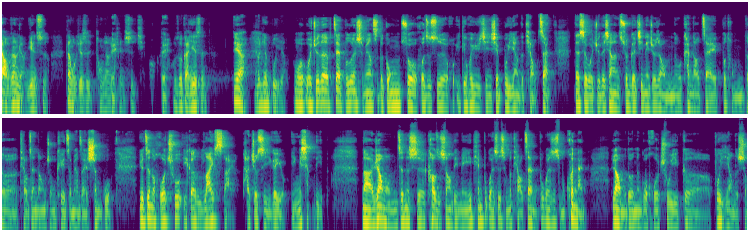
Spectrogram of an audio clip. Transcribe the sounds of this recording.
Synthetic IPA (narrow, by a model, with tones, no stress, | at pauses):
ɑ˨˩ɕjɑ˥˧ŋljɑ˨˩ŋt͡ɕjɛ˥˧nʂɻ̩˥˩ɐ˩ | t̪a˥˩nwɔ˨˩ɥɛ˦˥ə˧ʂɻ̩˥˩t̪ʰʊ˧˥ŋjɑ˥˧ŋi˥˩˥t͡ɕjɛ˥˧nʂɻ̩˥˩t͡ɕʰi̥˨˩ŋt̪we˥˩ɪwɔ˨˩ʂwɔ˥ka˨˩nɕjɛ˥˩ʂə˧˥n | ja˥˩ɔ˨mə˦t͡ɕpu˥˩i˧˥jɑ˥˩ŋwɔ˨˩wɔ˨˩t͡ɕɥɛ˧˥d̪ə˧t͡sa˥˩ɪpu˧˥lwə˥˩nʂə˧˥nmə˧jɑ˥˩ŋd͡zɹ̩˩d̪ə˩kʊ˥ŋt͡swɔ˥˩xwɔ˥˩ʈ͡ʂɤ˨˩ʂɻ̩˥˩˥i˧˥t̪i˥˧ŋxwe˥˧ɪy˥˧t͡ɕjɛ˥˧ni˥˩ɕjɛ˥pu˥˩i˧˥jɑ˥˩ŋd̪ə˩t̪ʰjɑ˨˩ʊʈ͡ʂa˥˩n | t̪a˥˧nʂɻ̩˥˩wɔ˨˩t͡ɕɥɛ˧˥d̪ə˧ɕjɑ˥˧ŋswə˥nkɤ˥t͡ɕi˥njɛ˥˧nt͡ɕjo˥˧ʊ˧ɻɑ˥˩ŋwɔ˨˩mə˦nə˧˥ŋko˥˧ʊkʰa˥˧nt̪ɑ˥˧ʊt͡sa˥˧ɪpu˥˩t̪ʰʊ˧˥ŋd̪ə˧t̪ʰjɑ˨˩ʊʈ͡ʂa˥˩nt̪ɑ˥ŋʈ͡ʂʊ˥ŋkʰɤ˧˥i˨˩t͡sə˨˩nmə˦jɑ˥˩ŋ˩t͡sa˧˥ɪʂɤ˥˧ŋkwɔ˥˩˥we˥˩ʈ͡ʂə˥nd̪ə˨xwɔ˧˥ʈ͡ʂʰu˥ʔi˧˥ɡə˧la˥ɪfst̪a̰˥˩ɪlt̪ʰa˥t͡ɕjo˥˧ʊʂɻ̩˥˩i˧˥ɡə˧jo˨˩ʊi˧˥ŋɕjɑ˨˩ŋli˥˩d̪̥ə˩na˥˧ɻɑ˥˩ŋwɔ˨˩mə˦nʈ͡ʂə˥nd̪ə˨ʂɻ̩˥˩kʰɑ˥˩ʊʈ͡ʂə˩ʂɑ˥˧ŋt̪i˥˩me˨˩ɪi˥˩t̪ʰjɛ˥np̬u˥˩kwa˨˩nʂɻ̩˥˩ʂə˧˥nmə˧t̪ʰjɑ˨˩ʊʈ͡ʂa˥˩npu˥˩kwa˨˩nʂɻ̩˥˩ʂə˧˥mə˧kʰwə˥˩nna˧˩n | ɻɑ˥˩ŋwɔ˨˩mə˦nt̪o˥ʊnɤ˧˥ŋko˥˩ʊxwɔ˧˥ʈ͡ʂʰu˥i˧˥ɡə˧pu˥˩i˧˥jɑ˥˩ŋd̪ə˩ʂɤ˥˩ŋ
